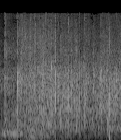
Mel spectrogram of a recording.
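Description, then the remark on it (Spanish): Steady audience applause, a dense crackle of many hands clapping at a constant level with a few sharper individual claps standing out, no voices over it. “Fue tan digna, yo creo que, como la reacción del público.”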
